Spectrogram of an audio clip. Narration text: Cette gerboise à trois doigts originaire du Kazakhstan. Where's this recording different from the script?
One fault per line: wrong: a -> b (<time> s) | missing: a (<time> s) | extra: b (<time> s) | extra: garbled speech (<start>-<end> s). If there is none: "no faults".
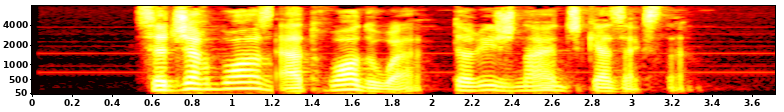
no faults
